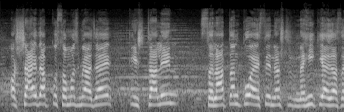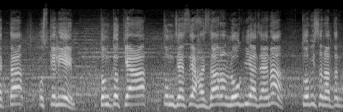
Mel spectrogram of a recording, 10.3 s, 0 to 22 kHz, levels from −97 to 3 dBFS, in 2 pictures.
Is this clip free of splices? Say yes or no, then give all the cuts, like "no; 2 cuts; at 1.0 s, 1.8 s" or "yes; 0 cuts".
yes; 0 cuts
